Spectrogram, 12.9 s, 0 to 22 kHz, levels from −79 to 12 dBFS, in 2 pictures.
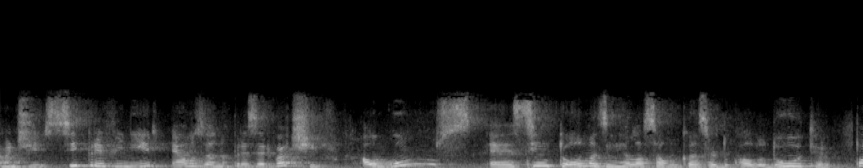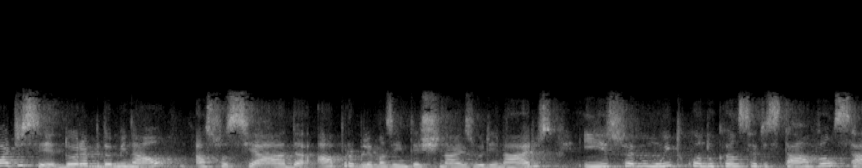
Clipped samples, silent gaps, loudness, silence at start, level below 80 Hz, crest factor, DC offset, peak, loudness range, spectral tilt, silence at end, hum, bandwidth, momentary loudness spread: under 0.1%; none; -15 LUFS; 0 s; -42 dBFS; 12 dB; under 0.1%; -2 dBFS; 3 LU; -3.5 dB/octave; 0 s; none; 10 kHz; 7 LU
